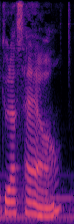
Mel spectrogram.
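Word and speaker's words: Curaçao: Το νησί δεν λέγεται Κιουρασέλ, όπως το έλεγα εγώ. Λέγεται Κιουρασάο, απλά προφέρεται Κιουρασέο, κάπω έτσι. Στα ελληνικά Κουρασάο το γράφει, σαν κρουασάν.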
